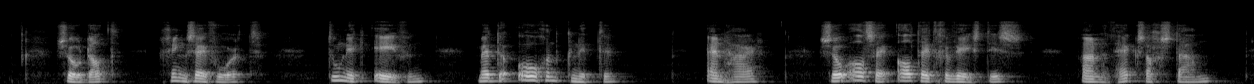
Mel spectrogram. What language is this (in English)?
Dutch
